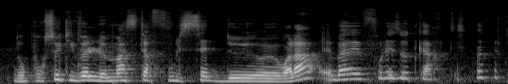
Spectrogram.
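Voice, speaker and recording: In a Moselle accent, a man speaks at a high pitch with very wide pitch swings. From France, Moselle (Lorraine). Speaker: Pokémon card collector YouTuber. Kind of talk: unboxing video. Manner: hesitant, many fillers.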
